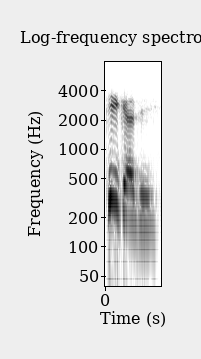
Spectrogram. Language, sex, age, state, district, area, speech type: Punjabi, female, 45-60, Punjab, Fatehgarh Sahib, rural, conversation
